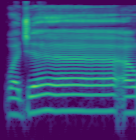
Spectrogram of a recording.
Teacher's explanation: वजाअ में मद्दे मुत्तसिल है, तो इसको हम 5 हरकत के बराबर खींचेंगे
